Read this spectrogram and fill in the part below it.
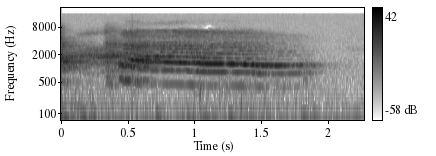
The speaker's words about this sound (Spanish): Aún así, aunque estén llorando, por ejemplo, ahorita mi hija está llorando. Pero es una bendición, es una gran bendición porque ella está sana.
